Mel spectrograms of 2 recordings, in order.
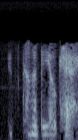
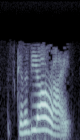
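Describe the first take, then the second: First: Soft whisper, it's gonna be okay; whispered reassurance. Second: Louder, firm reassurance on "all"; reassuring. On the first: Speaker to a worn-out homeschool mom, soft whisper. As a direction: hush it gently like comforting a friend. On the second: Speaker to a worn-out homeschool mom, firm reassurance. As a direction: lean on "all" to promise it. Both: Acted.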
